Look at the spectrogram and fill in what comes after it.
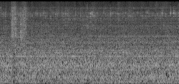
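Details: Oil burner on no-heat callback after nozzle change and drawer assembly reseated (electrodes had been hit, no spark): lights and settles into a steady, even roar, no sputter or pulsing; normal firing.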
